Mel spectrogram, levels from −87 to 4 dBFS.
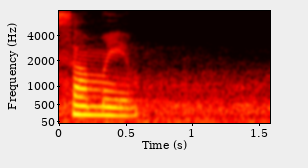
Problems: constant background noise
